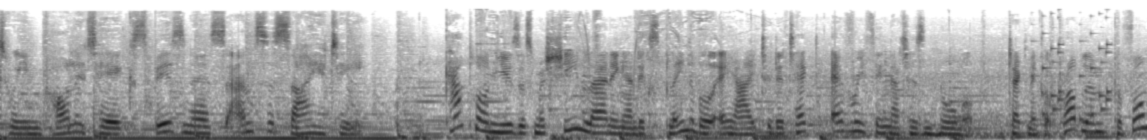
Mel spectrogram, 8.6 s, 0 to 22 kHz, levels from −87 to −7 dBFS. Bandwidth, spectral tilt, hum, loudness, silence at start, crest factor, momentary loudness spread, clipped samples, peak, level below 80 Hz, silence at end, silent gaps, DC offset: 16.5 kHz; -4.5 dB/octave; none; -22 LUFS; 0 s; 16 dB; 4 LU; under 0.1%; -6 dBFS; -30 dBFS; 0 s; none; under 0.1%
